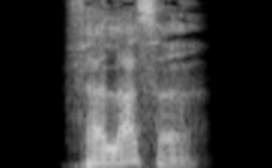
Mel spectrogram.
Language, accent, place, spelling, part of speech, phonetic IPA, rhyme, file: German, Germany, Berlin, verlasse, verb, [fɛɐ̯ˈlasə], -asə, De-verlasse.ogg
- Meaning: inflection of verlassen: 1. first-person singular present 2. first/third-person singular subjunctive I 3. singular imperative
